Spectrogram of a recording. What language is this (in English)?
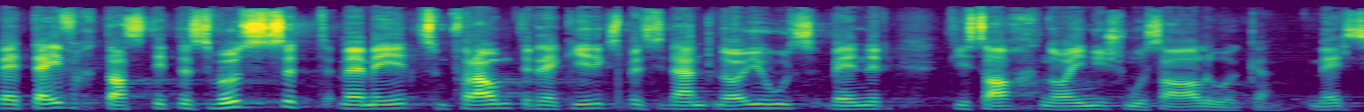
Swiss German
